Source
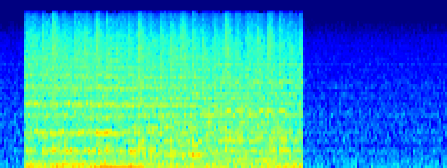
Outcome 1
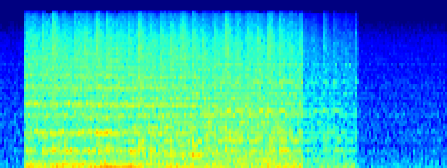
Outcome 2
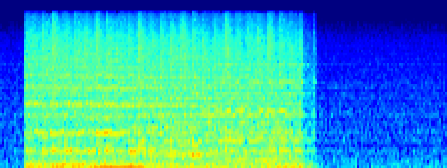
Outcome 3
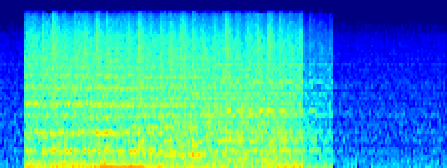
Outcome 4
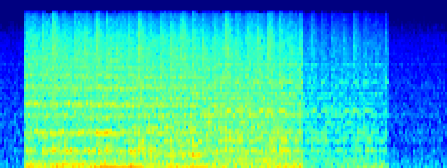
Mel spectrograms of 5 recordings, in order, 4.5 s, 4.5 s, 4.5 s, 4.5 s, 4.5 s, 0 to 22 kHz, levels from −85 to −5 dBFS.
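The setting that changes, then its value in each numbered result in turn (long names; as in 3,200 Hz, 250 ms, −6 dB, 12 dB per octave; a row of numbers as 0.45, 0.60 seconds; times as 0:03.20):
single-tap delay, delay time: 549, 132, 300, 854 milliseconds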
